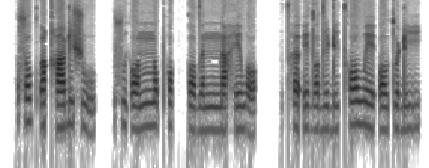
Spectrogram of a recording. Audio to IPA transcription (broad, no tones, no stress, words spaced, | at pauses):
sɔkʷʼɜ qʰaɖi ʃu | sʷiʔɔnːɔ pʰɔkːɔd̪ɜ nːahewɔ | t̪ʰɜʔedɔdi ɖit̪ʰɔ we ʔɔtʷɜ ɖi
